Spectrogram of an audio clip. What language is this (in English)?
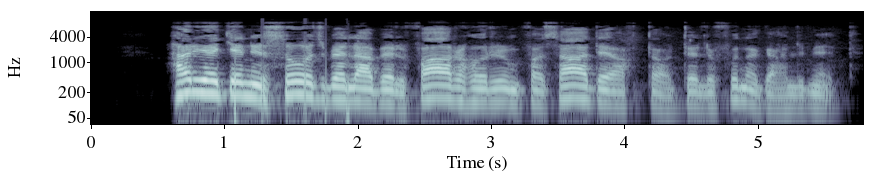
Gawar-Bati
